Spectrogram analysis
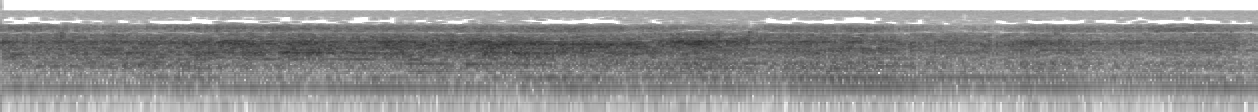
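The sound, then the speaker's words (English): An airplane engine runs at full throttle while the plane climbs, giving a loud, steady, rough drone that holds an even level throughout without clear changes in pitch. “Okay, I'll open the throttle and stick her nose up.”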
